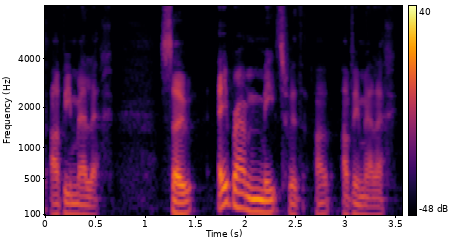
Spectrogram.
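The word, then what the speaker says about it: Abimelech: some people pronounce this AMC, but that's not not correct. It's it's a Hebrew word. It's Aviamelik.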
